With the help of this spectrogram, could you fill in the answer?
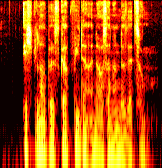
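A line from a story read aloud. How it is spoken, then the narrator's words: Very quiet. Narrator (German): sagte sie so leise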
